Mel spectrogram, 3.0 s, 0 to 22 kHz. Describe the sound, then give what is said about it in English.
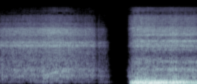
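Breathing in and out through the nose during a relaxation exercise, with hands resting on the belly: a long, soft, airy breath, a short silent pause, then a louder, rougher breath. No one talks. “Just breathe in and out through your nose for 3 breaths.”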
